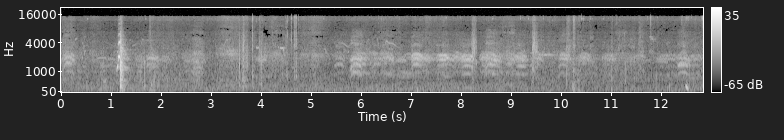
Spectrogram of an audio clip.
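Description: Birds calling repeatedly with short, harsh calls, most often in the second half. A single sharp knock about a second in is the loudest sound, with a few fainter clicks later.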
